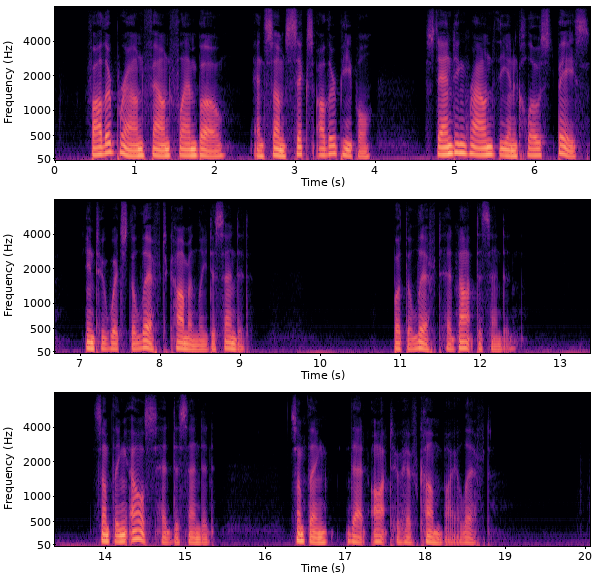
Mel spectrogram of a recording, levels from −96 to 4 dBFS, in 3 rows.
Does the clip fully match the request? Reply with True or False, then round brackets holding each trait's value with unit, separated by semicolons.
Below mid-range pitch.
True (115 Hz)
